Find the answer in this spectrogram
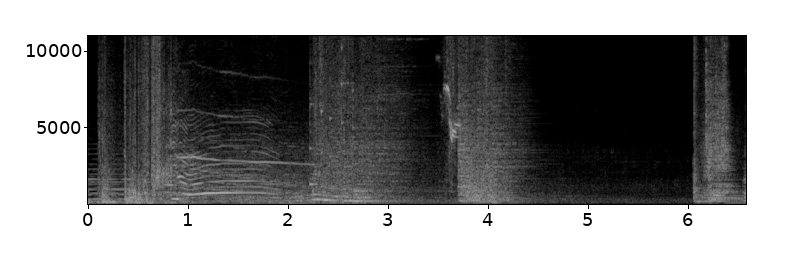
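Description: Cartoon slapstick sound effects: a hit, a wavering pitched sound, another hit, then a loud crash about three and a half seconds in that slowly fades away.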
